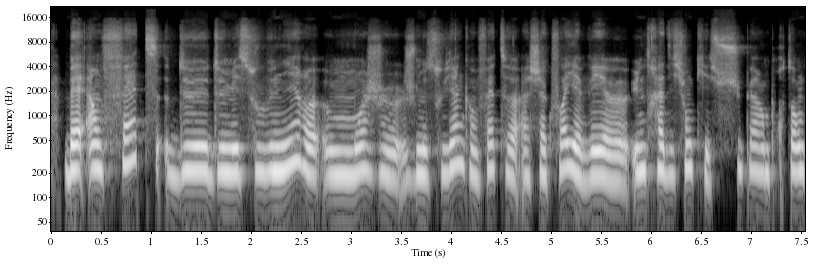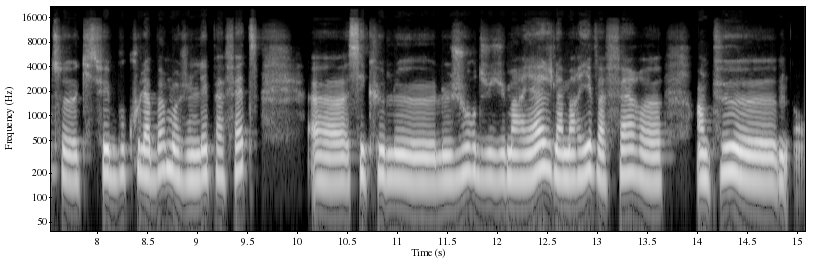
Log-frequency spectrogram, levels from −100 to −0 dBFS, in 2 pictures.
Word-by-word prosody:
Bah, 220 +2 +7
en 225 0 +4
fait, 265 +6 -3
de 215 +3 +3
de 205 +1 0
mes 200 0 +5
souvenirs, 210 +2 +2
moi, 190 +3 +1
je 195 -6 -3
je 175 +5 -4
me 190 - +4
souviens 200 +7 -2
qu'en 195 -6 -4
fait, 220 +5 -6
heu, - - -2
à 185 - -5
chaque 185 +1 -4
fois, 225 - -1
il 235 - +4
y - - +6
avait, 185 0 +3
heu, 160 -2 0
une 205 +1 +2
tradition 210 0 -2
qui 225 -6 -8
est - - -13
super 215 +3 -6
importante, 210 +1 -3
heu, 165 -3 0
qui 160 - -11
se - - -9
fait 200 - +4
beaucoup 195 +3 -6
là-bas, 190 +2 0
moi 205 -5 +1
je 165 0 -4
l'ai 170 +3 +2
pas 195 -1 -6
faite. 215 +5 -4 0.6
Heu, 155 -1 0
c'est 165 +5 -2
que 195 - -8
le 165 -3 +1
le 165 +2 -1
jour 200 +5 -2
du 175 -2 -4
du 170 +1 -3
mariage, 180 +6 +3
la 180 - +3
mariée 175 +5 +2
va 175 -5 -2
faire, 195 +3 -2
heu, 160 -1 -1 0.3
un 175 - +2
peu, 205 +5 -4
heu 165 -6 +3
195 Hz, 225 wpm, -20 LUFS, 175-210 Hz, 0.6 s, Bah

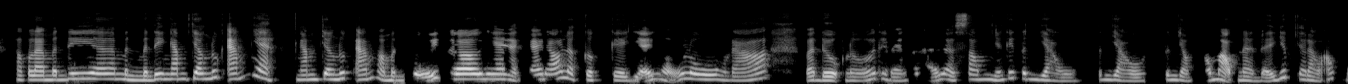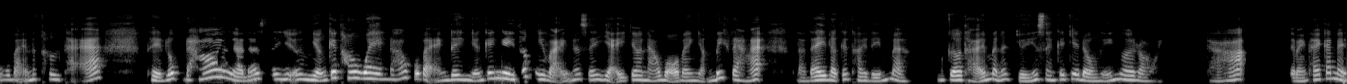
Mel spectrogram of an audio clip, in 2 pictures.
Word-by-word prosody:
hoặc 210 -1 -6
là 210 0 +5
mình 210 0 +2
đi, 260 +3 +3
ơ, 250 -1 +5
mình 225 -5 0
mình 195 -1 +3
đi 245 +1 +4
ngâm 245 0 -1
chân 260 0 +4
nước 320 +1 -3
ấm 255 +7 +3
nha, 280 - +2 0.2
ngâm 225 +1 -1
chân 235 -3 +3
nước 275 +2 0
ấm 230 +6 0
hoặc 205 - 0
mình 190 -1 -1
duỗi 470 -9 +4
cơ 245 -1 +10
nha, 245 0 +4 0.3
cái 225 +2 +1
đó 245 +3 +1
là 290 -4 +1
cực 195 -2 0
kì 185 -2 0
dễ 180 - +2
ngủ 220 +5 -1
luôn. 225 -6 +3
Đó, 200 +10 -2 0.4
và 180 +2 +1
được 185 -1 +4
nữa 180 +6 -3
thì 250 - -6
bạn 175 -2 -5
có 250 - -11
thể 245 -2 -2
là 190 - -1
xông 225 +4 -4
những 200 -2 -2
cái 285 +4 -5
tinh 240 -3 -1
dầu, 165 -6 -4 0.2
tinh 215 0 -5
dầu 165 -6 -3 0.2
tinh 215 - -3
dầu 190 -4 -3 0.2
thảo - - -3
mộc - - +2
nè 185 -2 -2
để 155 -1 -3
giúp 310 - -3
cho 225 - -3
đầu 185 -5 -3
óc 255 +2 -8
của 215 - -8
bạn 200 -1 -7
nó 220 - -2
thư 230 -2 -3
thả, - - -2 0.5
thì 185 -4 +1
lúc 265 +10 +2
đó 250 +10 0
là 180 -9 +1
nó 195 - -3 0.2
sẽ - - -3 0.2
giư 230 - -1
những 200 -5 +3
cái 300 +7 +5
thói 295 - +4
quen 265 -4 +5
đó 255 +7 -5
của 255 - +3
bạn 195 -5 -3
đi, 220 0 +2
những 180 -4 -1
cái 275 +6 +1
nghi 270 -4 +5
thức 345 +1 -2
như 230 -1 0
vậy - - -3
nó 225 +3 -5
sẽ 215 -3 -5
dạy 190 -7 -2
cho 210 -1 -1
não 190 -1 -3
bộ 195 - +1
bạn 175 -1 -4
nhận 170 0 -8
biết 280 - +1
rằng 205 -7 -3
á 235 +3 +1 0.3
là 160 - -12
đây 190 +6 +3
là 185 -4 +1
cái 235 +5 -7
thời 180 -2 -4
điểm 160 +4 -4
mà, 175 -9 -5 0.3
ư, 200 - -8
cơ 205 -1 +5
thể 175 0 -3
mình 220 -1 -1
nó 230 - -4
chuyển 160 +6 -3
sang 215 -4 -4
cái 225 - -4
chế 240 - +2
độ 190 -6 +1
nghỉ 155 +2 -7
ngơi 215 -2 0
rồi. 155 -5 -8 0.5
Đó, 180 +9 -2 0.5
thì - - -5
bạn 155 0 -4
thấy 220 +2 -1
cái 270 - -3
này 225 -9 0
215 Hz, 265 wpm, -21 LUFS, 185-245 Hz, 0.5 s, cơ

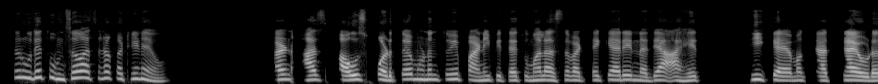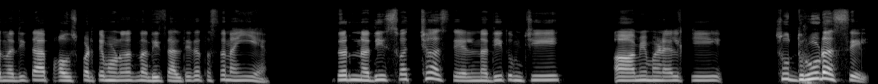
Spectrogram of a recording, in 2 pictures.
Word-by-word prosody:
तर 325 - -2
उद्या 310 0 +1
तुमचं 275 0 0
वाचणं 295 -2 0
कठीण 255 0 -3
आहे 225 - 0
हो. 150 -3 -7 1.1
कारण 230 +1 +5 0.2
आज 215 0 +2 0.2
पाऊस 215 0 +4
पडतोय 220 +2 +1
म्हणून 230 -1 0
तुम्ही 240 +1 0
पाणी 195 -2 +1
पिताय. 190 -1 -2
तुम्हाला 195 +1 0
असं 200 +2 -3
वाटतंय, 195 +1 -3
की 195 +4 -9
"अरे! 210 +1 +2
नद्या 195 0 0
आहेत, 185 0 -1 0.5
ठीक 225 -2 -2
आहे, 190 -2 +3
मग 190 +1 -5
त्यात 185 -1 +1
काय 200 0 +9
एवढं? 175 -2 +3
नदीचा 185 +3 +1
पाऊस 180 -1 -1
पडते 195 -1 -2
म्हणूनच 190 -1 0
नदी 170 -2 +1
चालते," 170 +2 -3
तर 200 - -2
तसं 200 +5 -6
नाही 190 -2 -2
आहे. 130 - -8 0.7
जर 210 0 +4
नदी 195 +3 +3
स्वच्छ 235 +5 -4
असेल, 180 -5 -3
नदी 185 +3 -1
तुमची 200 +1 -2 0.5
अ, 185 0 +5
मी 195 - +1
म्हणेल 185 -1 0
की 185 0 -4 0.6
सुदृढ 245 +3 +6
असेल 200 - +3
195 Hz, 170 wpm, -24 LUFS, 185-220 Hz, 1.1 s, काय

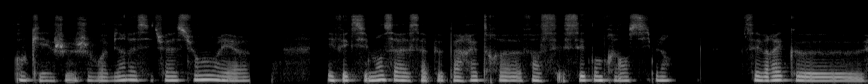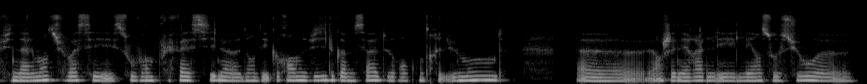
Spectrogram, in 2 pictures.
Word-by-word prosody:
OK, 195 -4 -1
je 200 +4 -2
je 185 +1 -4
vois 175 0 -3
bien 180 +3 0
la 205 0 +2
situation, 195 +2 +2
et 180 -2 +1
heu, 175 0 -3 0.8
effectivement 190 0 +2
ça 200 -3 +2
ça 175 - -2
peut - - -4
paraître, 190 +2 -2
heu, 180 -1 +1
enfin, 180 +1 -1
c'est 170 +1 -7
c'est 190 - +1
compréhensible, 190 -1 -1
hein. 185 0 -1 0.7
C'est 195 - +2
vrai 190 +2 +4
que, 170 - +1
finalement, 175 - +2
tu 195 -1 0
vois, 185 0 +2
c'est 90 - 0
souvent 185 - -1
plus 180 -1 -11
facile, 185 0 +1
heu, 170 -2 +1
dans 175 +1 -2
des 175 - -1
grandes 185 0 +1
villes 190 +2 +1
comme 180 -2 0
ça 190 +2 +1
de 185 -1 -5
rencontrer 175 +1 -6
du - - -4
monde. 195 +1 +3 0.8
Heu, 160 -1 -1
en - - 0
général, 175 0 +1
les 170 -1 -1
liens 170 +1 -1
sociaux 185 +1 0
heu, 170 -1 -3
185 Hz, 165 wpm, -32 LUFS, 175-190 Hz, 0.8 s, vrai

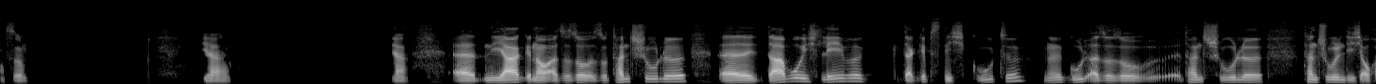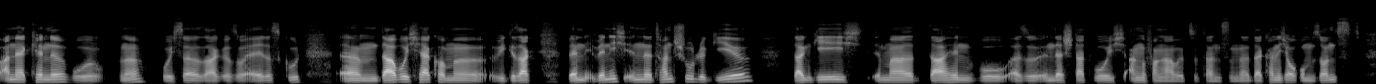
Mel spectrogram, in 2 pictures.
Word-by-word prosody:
Ach - - -18
so. - - -7 1.8
Ja. 85 0 0 1.6
Ja, 85 -2 -1 0.4
äh, 90 0 +5
ja, 105 +2 +8
genau, 105 0 +4
also 100 +2 -1
so 105 -2 +1
so 100 +3 -7
Tanzschule 130 +3 0 0.3
äh, 100 0 +6
da, 125 - +9
wo 150 +1 -1
ich 140 -3 -4
lebe, 145 +3 -2 0.3
da - - +4
gibt's - - -8
nicht - - -6
gute, 145 - -8 0.2
ne? 110 +3 -4
Gut, 110 +4 -5
also, 100 +1 +1
so 95 - -3 0.2
Tanzschule 110 0 -1 0.4
Tanzschulen, 115 -1 -1
die 105 - -6
ich 100 - -3
auch - - +1
anerkenne, 115 +1 +2
wo, 95 -1 -5
ne, 110 +8 -1
wo 90 - -5
ich 90 - -6
sa 95 -1 0
sage 90 +1 -1
so: 95 - -6
„Ey, - - 0
das 95 0 -5
ist - - -15
gut.“ 110 +2 -6 0.3
Ähm, 95 0 +2
da, 100 +2 +10
wo 125 - +3
ich 115 - -6
herkomme 100 -5 +2
wie - - -7
gesagt, - - +3 0.3
wenn 105 +2 +1
wenn 105 +3 +2
ich 135 +1 -1
in 115 - -2
'ne 110 -1 +2
Tanzschule 120 0 -3
gehe, 130 - 0 0.4
dann 105 0 +4
gehe 115 +2 0
ich 110 - -9
immer 100 0 +1
dahin, 105 -1 +2
wo 95 0 -4
also 95 +1 -3
in 95 - -4
der 95 -1 +1
Stadt, 100 +2 -2
wo 95 0 -3
ich 95 - -7
angefangen 95 -3 -3
habe 80 -1 -3
zu - - -18
tanzen, 80 -1 -8
ne? 85 +1 -5
Da - - -1
kann 105 -1 -3
ich - - -3
auch 95 - 0
umsonst, 95 +3 -5
105 Hz, 170 wpm, -26 LUFS, 95-115 Hz, 1.8 s, da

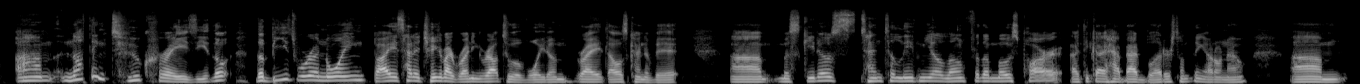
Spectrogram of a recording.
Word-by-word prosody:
Um, 175 +3 +1
nothing 240 - +1
too 190 +4 -2
crazy, 125 - 0
though 180 +7 +1 0.3
the 175 - +5
bees 205 +7 -3
were 195 +1 +4
annoying, 190 +2 +2
but 145 - +3
I 155 +3 +7
just 170 - 0
had 180 - +2
to 165 -2 +1
change 165 +2 +2
my 155 - +6
running 130 +1 +1
route 135 +1 +3
to 120 -3 -1
avoid 110 +2 -2
'em, 115 +2 -2
right? 115 -2 +2
That 110 - -1
was 115 0 0
kind 115 -2 -3
of 105 - -6
it. 105 +1 -3 0.5
Um, 120 0 +1
mosquitoes 150 +5 -1
tend 150 0 -1
to 160 - -1
leave 155 0 +1
me 160 0 0
alone 150 0 0
for 155 +1 -7
the 155 -1 0
most 150 +1 0
part, 90 +2 0
I 120 - -2
think 140 +2 -6
I 130 - +2
have 125 -1 -1
bad 120 -3 +2
blood 110 +2 -1
or 125 - -2
something, 135 0 -5
I 115 - -2
don't 110 -1 -3
know, 110 +2 -4 0.4
um, 120 -1 +1
135 Hz, 220 wpm, -25 LUFS, 120-165 Hz, 0.5 s, I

